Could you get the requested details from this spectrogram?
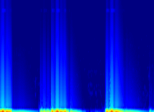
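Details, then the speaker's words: A small bulldog sleeping in a living room gives two low, rough rumbling bursts in quick succession; loud snoring. "c'est mon chien c'est un petit bulledog et je confirme ça ronfle énormément donc vous inquiétez pas si vous entendez le bruit derrière"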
